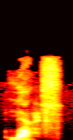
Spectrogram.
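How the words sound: It is said with a northern English accent. "which is normally seen in the north of England"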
